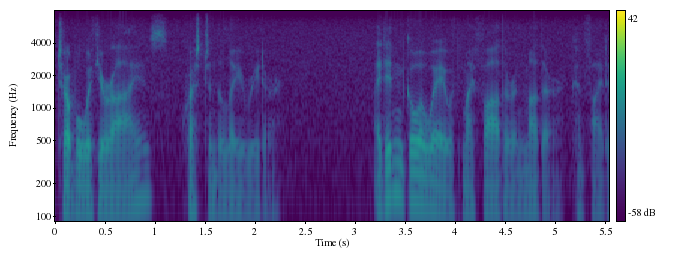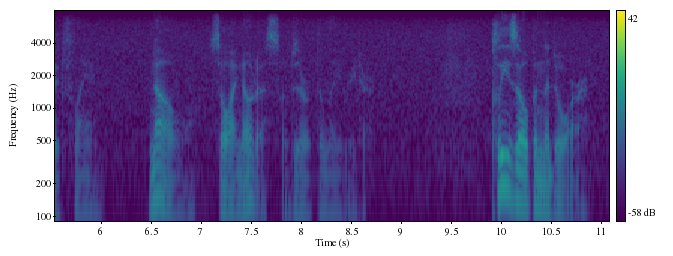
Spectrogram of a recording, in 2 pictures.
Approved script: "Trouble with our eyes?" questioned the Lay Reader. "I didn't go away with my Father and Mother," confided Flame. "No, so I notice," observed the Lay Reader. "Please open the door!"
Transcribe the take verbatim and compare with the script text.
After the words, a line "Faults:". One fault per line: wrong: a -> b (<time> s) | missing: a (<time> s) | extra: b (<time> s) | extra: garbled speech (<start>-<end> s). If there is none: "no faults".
"Trouble with your eyes?" questioned the Lay Reader. "I didn't go away with my Father and Mother," confided Flame. "No, so I notice," observed the Lay Reader. "Please open the door!"
Faults:
wrong: our -> your (0.4 s)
